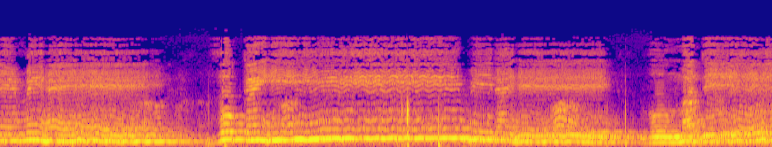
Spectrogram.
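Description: A man reciting a naat, an Urdu devotional poem in praise of the Prophet, in a solo chanting voice with no instruments. He holds long, wavering notes, with short breaths about two and a half and eight seconds in.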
